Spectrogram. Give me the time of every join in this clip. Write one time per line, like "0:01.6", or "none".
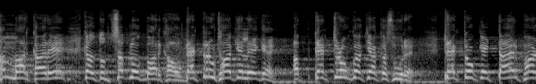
0:01.8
